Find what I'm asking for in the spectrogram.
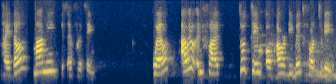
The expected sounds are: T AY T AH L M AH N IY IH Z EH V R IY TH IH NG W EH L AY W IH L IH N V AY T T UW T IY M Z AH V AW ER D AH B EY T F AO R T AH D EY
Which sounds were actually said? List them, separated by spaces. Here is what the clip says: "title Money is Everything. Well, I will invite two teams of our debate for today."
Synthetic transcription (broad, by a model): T AY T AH L M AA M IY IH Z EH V R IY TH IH NG W EH L AY W IH L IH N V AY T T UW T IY M AH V AW ER D AH B EY T F AO R T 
